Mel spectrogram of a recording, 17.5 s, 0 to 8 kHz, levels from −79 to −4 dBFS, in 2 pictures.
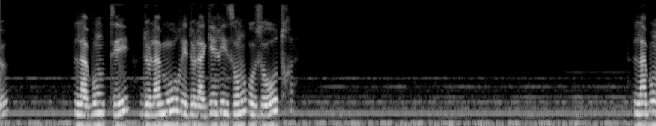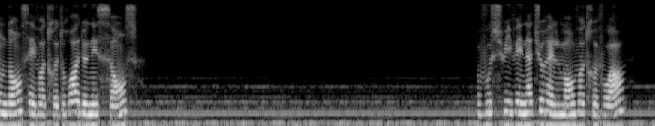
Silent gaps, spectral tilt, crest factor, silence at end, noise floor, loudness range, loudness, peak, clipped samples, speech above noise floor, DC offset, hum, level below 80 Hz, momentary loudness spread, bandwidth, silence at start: none; -7 dB/octave; 20 dB; 0 s; -39 dBFS; 23 LU; -19 LUFS; -2 dBFS; under 0.1%; 22 dB; under 0.1%; none; -42 dBFS; 25 LU; 7.6 kHz; 0 s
